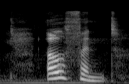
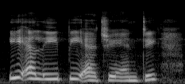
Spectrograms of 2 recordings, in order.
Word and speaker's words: elephant: Tabe erle pani yo word kasari pronounce karni tyo karnusta. Dolphin. Hai. Elephant. E-L-E-P-H-A-N-T.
